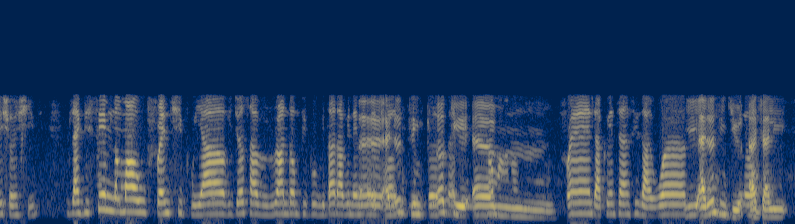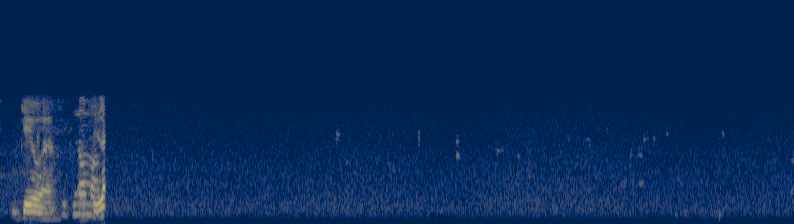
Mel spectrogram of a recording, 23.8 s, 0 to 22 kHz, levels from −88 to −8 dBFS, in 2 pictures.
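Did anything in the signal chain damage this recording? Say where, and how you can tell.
Yes. Bluetooth CVSD headset codec damage runs through the whole clip, at the codec stage. The band sits between 200 Hz and 3.6 kHz, sibilants turn scratchy, and a granular hiss lies underneath. A one-bit delta coder whose adapting step cannot keep up with fast, loud high content would produce this, which fits 64 kbps CVSD.

Speech suppressed in double talk occurs at 5.75–6.5, 6.67–6.76, 7.08–7.77, 11.03–11.21 and 12.66–13.05 s, in call processing. The speech dips by roughly 10 to 30 dB, deepest near 7.1–7.8 s. This is likely an echo canceller that could not separate the local talker from the loudspeaker echo and ducked everything.

Background gated by the echo canceller shows at 8.05–8.21 s, also in call processing. The room sound drops by about 12 dB for roughly 150 ms, then returns. The canceller clamped the microphone while the loudspeaker was active and then released it.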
